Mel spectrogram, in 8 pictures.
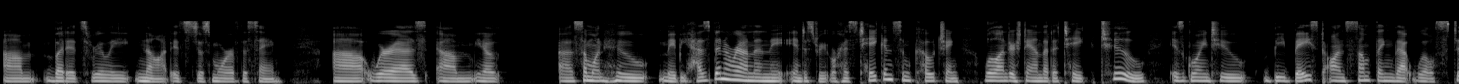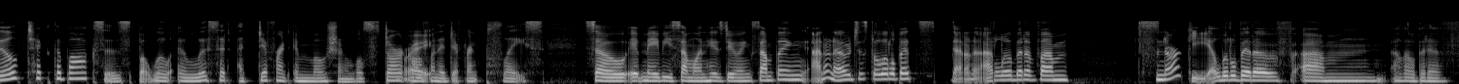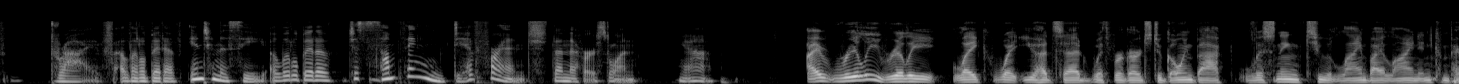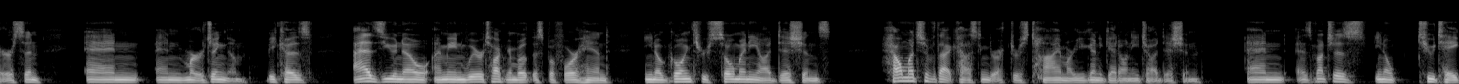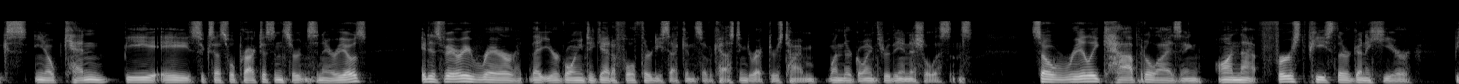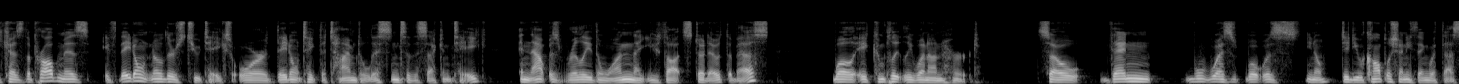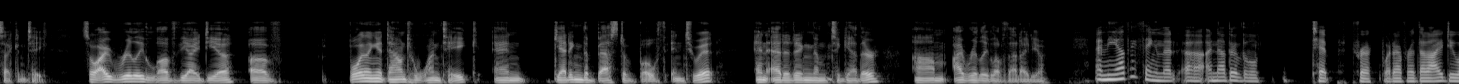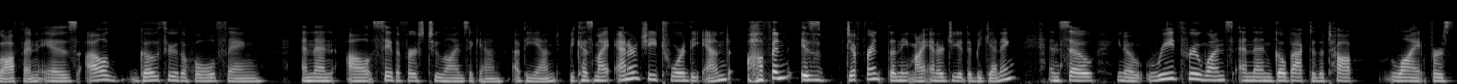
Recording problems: high frequencies cut off; noticeable; nothing above 8 kHz

